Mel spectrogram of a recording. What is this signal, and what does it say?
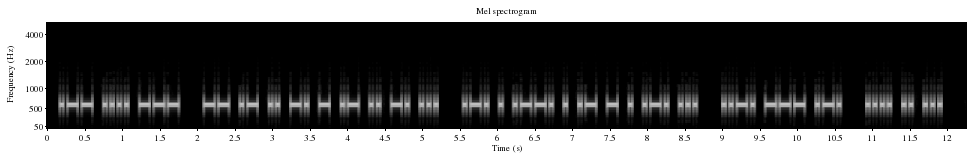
Morse code, heard as a keyed tone, about 25 wpm, 600 Hz. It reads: WHO MAINTAINS REPEATERS FOR HIS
